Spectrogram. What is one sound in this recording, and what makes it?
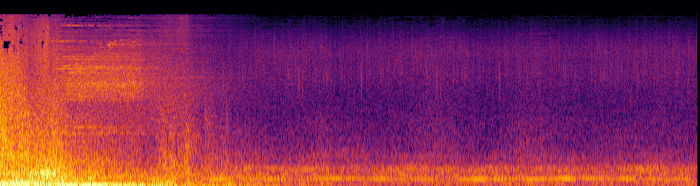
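A triumphant victory fanfare swells and then fades to a soft hum.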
